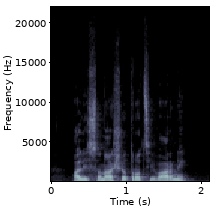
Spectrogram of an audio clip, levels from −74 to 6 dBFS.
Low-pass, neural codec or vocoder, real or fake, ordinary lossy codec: none; none; real; none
